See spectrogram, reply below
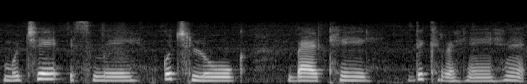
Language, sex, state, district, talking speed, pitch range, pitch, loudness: Hindi, female, Madhya Pradesh, Katni, 90 wpm, 175-200 Hz, 180 Hz, -18 LUFS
